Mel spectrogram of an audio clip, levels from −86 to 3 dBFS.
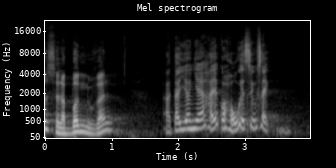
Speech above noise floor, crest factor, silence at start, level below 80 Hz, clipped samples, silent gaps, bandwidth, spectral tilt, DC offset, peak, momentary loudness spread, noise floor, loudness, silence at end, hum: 33 dB; 20 dB; 0 s; -74 dBFS; under 0.1%; none; 17 kHz; -5.5 dB/octave; under 0.1%; -10 dBFS; 11 LU; -62 dBFS; -29 LUFS; 0.3 s; none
